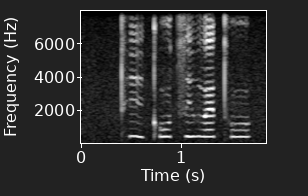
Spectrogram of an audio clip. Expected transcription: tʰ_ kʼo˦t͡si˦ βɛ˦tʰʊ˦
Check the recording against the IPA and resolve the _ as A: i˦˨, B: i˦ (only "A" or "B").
A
